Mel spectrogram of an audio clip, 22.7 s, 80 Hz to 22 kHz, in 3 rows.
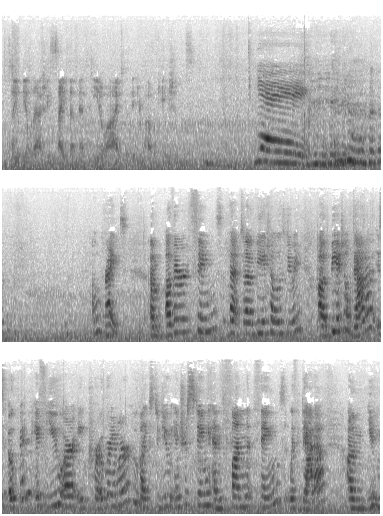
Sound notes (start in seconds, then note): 6.1 audience chuckling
